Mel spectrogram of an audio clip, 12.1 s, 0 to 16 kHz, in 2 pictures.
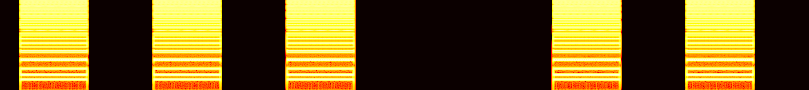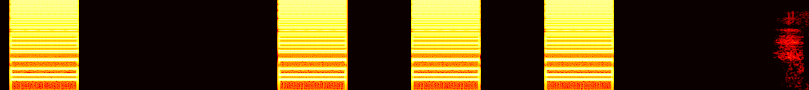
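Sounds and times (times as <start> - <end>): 
evacuation alarm tone with voice announcement: 0.2 - 2.7, 4.2 - 6.7, 8.2 - 10.7.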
